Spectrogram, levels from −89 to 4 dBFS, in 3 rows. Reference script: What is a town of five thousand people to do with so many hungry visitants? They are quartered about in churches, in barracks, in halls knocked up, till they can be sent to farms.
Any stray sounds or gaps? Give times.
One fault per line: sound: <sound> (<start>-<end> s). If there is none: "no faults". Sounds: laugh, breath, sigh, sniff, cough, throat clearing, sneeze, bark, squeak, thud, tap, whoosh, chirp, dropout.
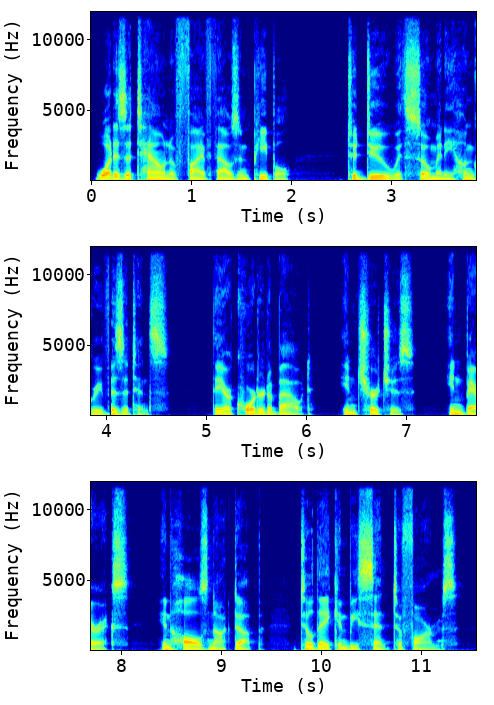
sound: dropout (4.0-4.1 s)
